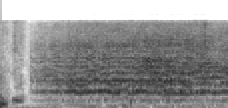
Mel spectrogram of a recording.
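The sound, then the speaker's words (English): A dense, steady buzzing of many bees swarming together, loud, starting abruptly and holding a constant drone throughout with no voices present. “So one bee and then a bunch of bees.”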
